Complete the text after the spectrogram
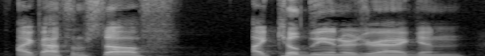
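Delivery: usual speaking voice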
